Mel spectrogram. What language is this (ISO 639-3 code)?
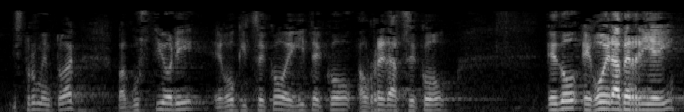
eus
